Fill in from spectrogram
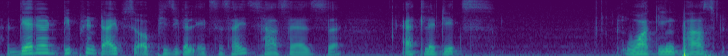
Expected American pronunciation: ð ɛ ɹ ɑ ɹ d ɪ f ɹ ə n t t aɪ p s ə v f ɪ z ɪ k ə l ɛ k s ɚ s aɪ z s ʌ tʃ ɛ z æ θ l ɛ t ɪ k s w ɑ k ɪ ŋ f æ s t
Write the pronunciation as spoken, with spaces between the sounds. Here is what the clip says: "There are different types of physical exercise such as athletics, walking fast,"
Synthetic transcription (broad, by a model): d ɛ ɹ ɑ ɹ d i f ɹ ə n t t aɪ p s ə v p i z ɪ k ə l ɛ k s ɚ s aɪ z s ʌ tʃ ɛ z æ t l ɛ t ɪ k s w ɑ k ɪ ŋ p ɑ s t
